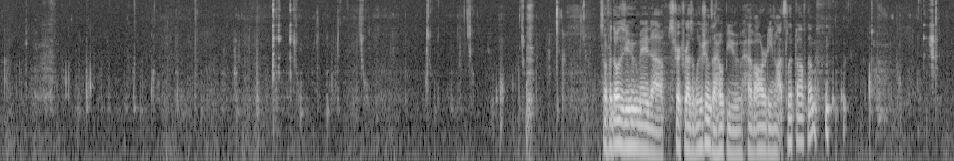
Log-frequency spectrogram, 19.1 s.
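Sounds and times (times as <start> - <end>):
chewing with sharp crunches: 0.0 - 11.9, 17.3 - 18.9.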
